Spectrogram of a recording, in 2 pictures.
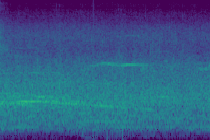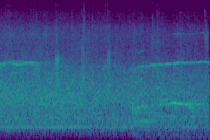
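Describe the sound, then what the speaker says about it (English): Audience at a fall afternoon college commencement ceremony applauding, a continuous, even roar of many clapping hands heard from a distance in a large hall, with faint voices underneath. "let's give a round of applause to our baccalaureate candidates."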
